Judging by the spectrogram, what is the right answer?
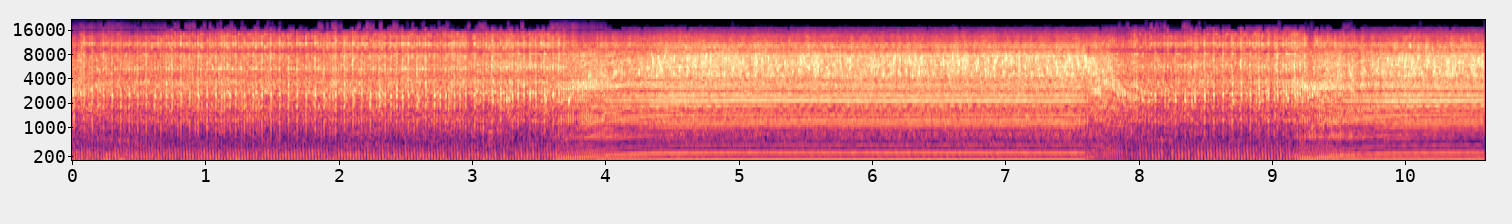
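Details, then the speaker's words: Bolens MTD BL-160 25cc two-stroke weed trimmer after carburetor cleaning and resetting low mixture screw to factory, choke off: rough small idle, then clean climb to steady high full-throttle buzz, dropping back and rising again; runs properly. "choke is off idling full throttle right"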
